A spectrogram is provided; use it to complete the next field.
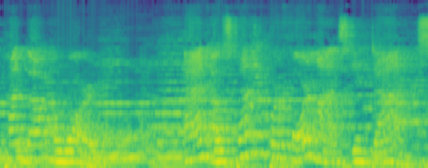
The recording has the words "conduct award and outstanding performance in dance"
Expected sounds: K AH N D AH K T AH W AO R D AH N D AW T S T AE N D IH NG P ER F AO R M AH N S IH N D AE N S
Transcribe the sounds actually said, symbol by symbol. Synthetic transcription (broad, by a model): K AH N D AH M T AH W AO R D AH N D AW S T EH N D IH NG P ER F AO R M AH N S IH N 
